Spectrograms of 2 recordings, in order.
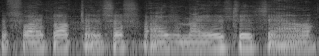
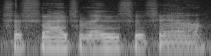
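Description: First: Slurred numb mouth; talking with a numb mouth; numb from the dentist. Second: Slurred after anesthesia; words blurred by a numb mouth; numb from the dentist. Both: Real, not acted. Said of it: "everything in my mouth feels numb".

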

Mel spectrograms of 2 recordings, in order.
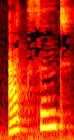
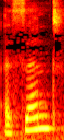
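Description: First: एक्सेंट with stress on the first syllable, AK-sent; accent said slowly. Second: एसेंट with stress on the second syllable, uh-SENT; ascent said slowly. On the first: Teacher pronouncing एक्सेंट for Hindi learners, stressing the first syllable. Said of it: "आज बात". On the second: Teacher contrasting एसेंट with accent, stressing sent. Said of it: "सेंट पे लगेगा". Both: Shown as a demonstration.

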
